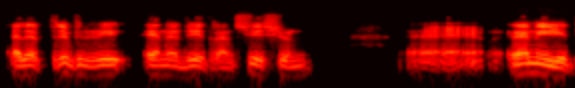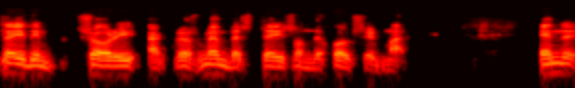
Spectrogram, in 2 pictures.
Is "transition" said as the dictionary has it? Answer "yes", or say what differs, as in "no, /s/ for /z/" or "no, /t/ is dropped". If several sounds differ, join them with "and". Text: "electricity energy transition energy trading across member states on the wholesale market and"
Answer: no, /s/ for /z/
